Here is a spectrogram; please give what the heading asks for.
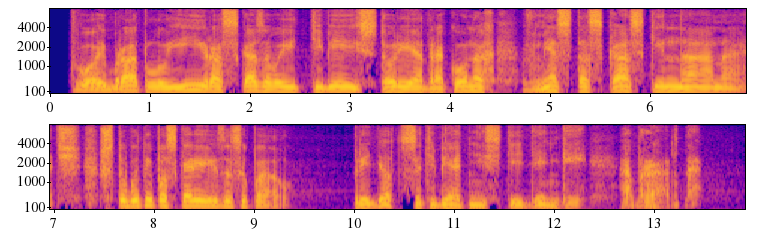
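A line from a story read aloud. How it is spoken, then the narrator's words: Sad, smiling. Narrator (Russian): печально улыбнулся отец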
